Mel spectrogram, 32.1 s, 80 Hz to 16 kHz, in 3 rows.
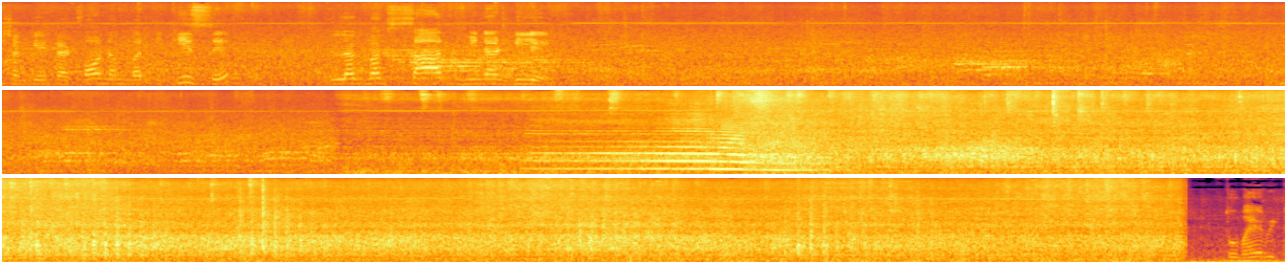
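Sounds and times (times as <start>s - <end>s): passing train coaches rushing: 0.0s - 31.3s
train horn: 15.0s - 18.0s.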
